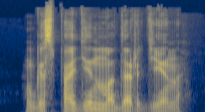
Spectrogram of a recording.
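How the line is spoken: Calm now. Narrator (Russian): сказала она уже спокойно

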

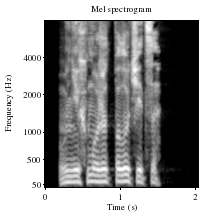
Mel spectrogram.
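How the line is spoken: Angry. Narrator (Russian): зло блеснул глазами Грен

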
